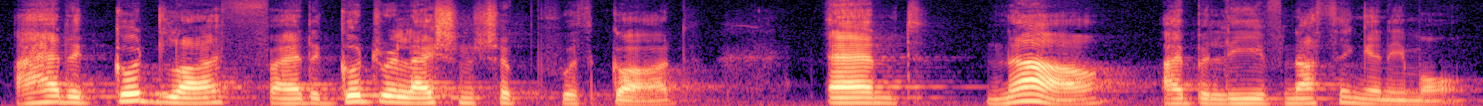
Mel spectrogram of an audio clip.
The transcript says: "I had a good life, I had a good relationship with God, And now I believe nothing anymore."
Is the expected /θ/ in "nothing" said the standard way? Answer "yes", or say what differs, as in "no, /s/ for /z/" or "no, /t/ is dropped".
yes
